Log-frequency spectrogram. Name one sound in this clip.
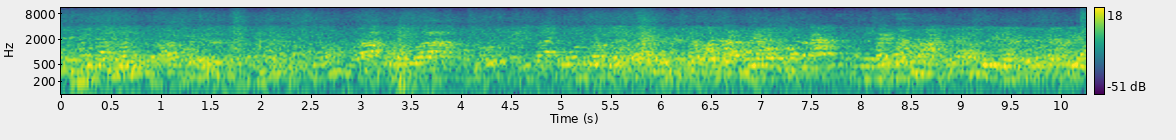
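A crowd of men and women chatter at once in a room with a slight echo.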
